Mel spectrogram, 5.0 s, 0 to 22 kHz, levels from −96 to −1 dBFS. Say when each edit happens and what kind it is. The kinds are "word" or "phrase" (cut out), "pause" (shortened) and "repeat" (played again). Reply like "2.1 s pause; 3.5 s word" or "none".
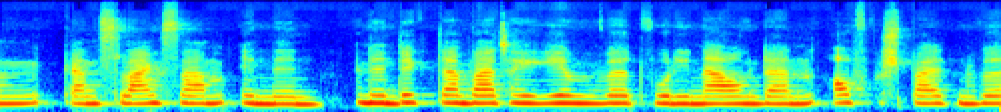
1.7 s pause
